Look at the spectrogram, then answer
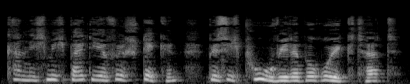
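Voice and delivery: high little bird voice, timid request; wary little bird seeking shelter; cautious. A narrator's reading. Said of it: "fragte der kleine Vogel vorsichtig".

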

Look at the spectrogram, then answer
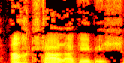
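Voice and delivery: ordinary delivery

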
